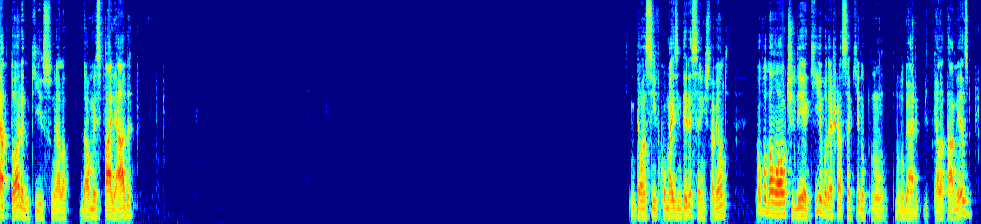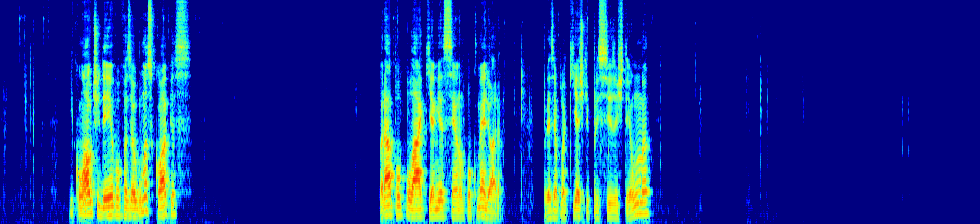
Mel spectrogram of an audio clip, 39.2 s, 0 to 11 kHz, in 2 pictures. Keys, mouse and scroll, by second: 0.1 g, 0.5-1.8 middle drag, 1.8 click, 2.2 l, 2.7 g, 3.2 r, 4.0 g, 4.4-5.6 middle drag, 5.6 click, 6.2 middle click, 6.8 g, 7.2 r, 7.8 g, 8.9 click, 9.4 l, 9.6 middle click, 10.5 r, 10.8 g, 11.8 Tab, 12.1-12.6 middle drag, 12.6-13.1 scroll down 8, 13.1-14.2 middle drag, 14.2-14.6 scroll up 3, 14.6-15.9 middle drag, 15.9 alt+d, 17.5-18.4 shift+middle drag, 18.4 scroll up 2, 18.9 g, 19.5 r, 20.3 g, 20.9 scroll down 2, 21.0 middle click, 21.5 alt+d, 22.4 r, 23.2 g, 23.8-24.4 middle drag, 24.4 alt+d, 25.0 r, 25.9 r, 26.9 r, 27.7 g, 29.1-29.4 scroll down 4, 29.5-30.2 shift+middle drag, 30.2 alt+d, 31.7 shift+middle drag, 31.9-32.3 scroll up 1, 32.3 g, 33.0-33.8 middle drag, 33.8-36.2 typing, 37.2-37.9 middle drag, 37.9 alt+d, 38.5 r.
